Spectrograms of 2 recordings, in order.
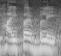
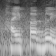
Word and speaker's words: hyperbole: Of speech है भाई हाइपरबोली। क्या है मेरे दोस्तों, हाइपरबोली। हाइपरबोली भाई ध्यान से इसको प्रोनाउंस करना, हाइपरबोल नहीं पढ़ा जाता, ये क्या पढ़ा जाता है साथियों, हाइपरबोली।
